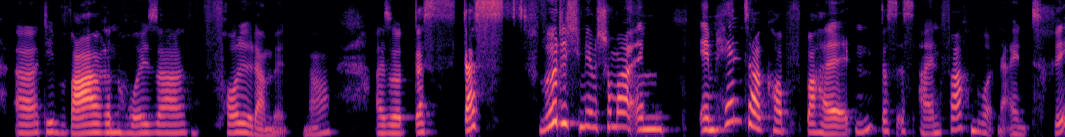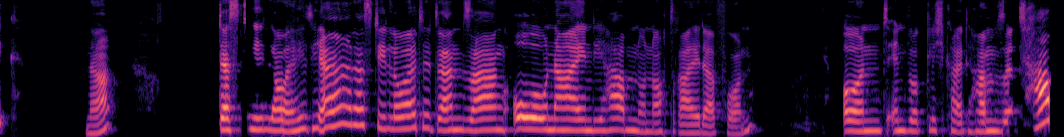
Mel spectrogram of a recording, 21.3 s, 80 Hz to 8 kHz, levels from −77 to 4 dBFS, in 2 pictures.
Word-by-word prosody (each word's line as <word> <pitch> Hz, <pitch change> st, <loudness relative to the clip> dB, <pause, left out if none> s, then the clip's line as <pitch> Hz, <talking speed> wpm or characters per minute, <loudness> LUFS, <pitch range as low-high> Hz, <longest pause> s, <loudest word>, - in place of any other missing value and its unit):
äh, 180 Hz, 0 st, -2 dB
die 195 Hz, 0 st, -6 dB
Warenhäuser 180 Hz, +1 st, +2 dB
voll 185 Hz, -1 st, -3 dB
damit, 125 Hz, +2 st, -7 dB
ne? 185 Hz, +2 st, -12 dB, 0.4 s
Also, 170 Hz, 0 st, -2 dB
das 195 Hz, +1 st, 0 dB
das -, -, +6 dB
würde 380 Hz, -, +5 dB
ich 380 Hz, -3 st, +2 dB
mir 305 Hz, -1 st, -3 dB
schon 310 Hz, +2 st, -2 dB
mal 305 Hz, -2 st, +4 dB
im 250 Hz, 0 st, -1 dB, 0.3 s
im 240 Hz, 0 st, +2 dB
Hinterkopf 260 Hz, -, 0 dB
behalten. 190 Hz, -, -1 dB
Das 210 Hz, 0 st, -2 dB
ist 215 Hz, 0 st, -4 dB
einfach 200 Hz, -, -4 dB
nur 195 Hz, -5 st, -8 dB
'n -, -, -15 dB
ein 145 Hz, -2 st, -11 dB
Trick, -, -, -7 dB, 0.7 s
ne? -, -, -3 dB, 1.0 s
Dass 240 Hz, 0 st, +6 dB
die 245 Hz, -1 st, -4 dB
Leut 225 Hz, +2 st, 0 dB
Ja, 315 Hz, +8 st, +2 dB
dass 340 Hz, 0 st, 0 dB
die 275 Hz, -6 st, -5 dB
Leute 265 Hz, +2 st, -1 dB
dann 240 Hz, 0 st, -1 dB
sagen: 235 Hz, +1 st, +1 dB
„Oh 250 Hz, -1 st, +6 dB
nein, 235 Hz, -1 st, +1 dB
die 225 Hz, 0 st, -7 dB
haben 235 Hz, -1 st, -1 dB
nur 200 Hz, -2 st, -9 dB
noch 195 Hz, 0 st, -8 dB
3 180 Hz, -3 st, -5 dB
davon.” 165 Hz, -, -9 dB, 0.8 s
Und 215 Hz, +1 st, 0 dB
in 220 Hz, +1 st, -6 dB
Wirklichkeit 215 Hz, -1 st, -9 dB
haben 210 Hz, +1 st, -1 dB
sie 210 Hz, -, -5 dB, 0.2 s
1.000 355 Hz, +8 st, +8 dB
220 Hz, 140 wpm, -22 LUFS, 185-250 Hz, 1.0 s, 1.000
